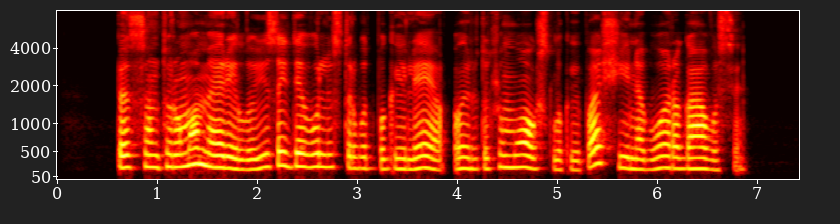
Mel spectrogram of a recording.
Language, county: Lithuanian, Vilnius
